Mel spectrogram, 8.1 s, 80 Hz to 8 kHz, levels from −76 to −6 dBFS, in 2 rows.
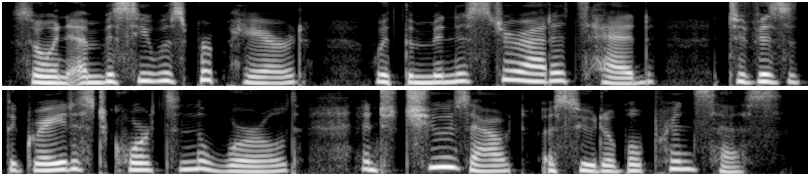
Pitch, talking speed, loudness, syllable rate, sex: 230 Hz, 195 wpm, -17 LUFS, 5.5 syllables/s, female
